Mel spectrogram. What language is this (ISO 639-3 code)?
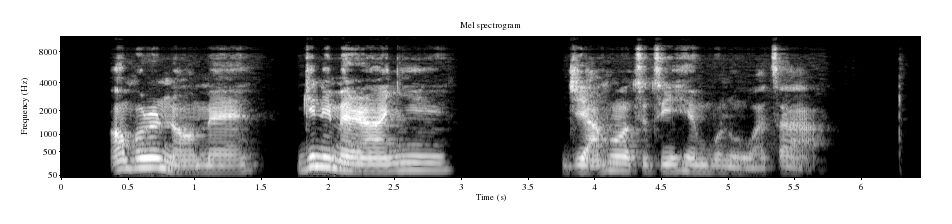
ibo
